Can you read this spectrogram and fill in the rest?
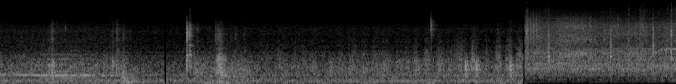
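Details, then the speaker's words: Coachmen Sportscoach 380MBS Class A diesel pusher (Freightliner XC) slide-out: strained motor whir drags slowly, then runs freer after about five seconds once the room clears the ramp hump. "once it gets over that hump right there seems to move okay"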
